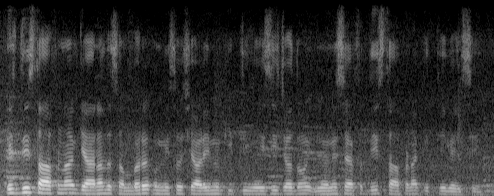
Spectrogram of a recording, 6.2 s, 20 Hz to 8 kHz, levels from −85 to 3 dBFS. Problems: background sounds at intervals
